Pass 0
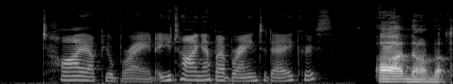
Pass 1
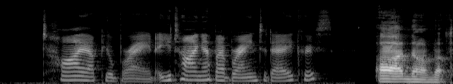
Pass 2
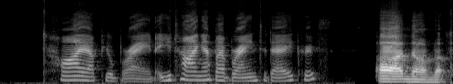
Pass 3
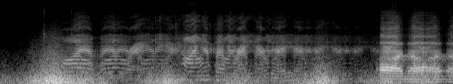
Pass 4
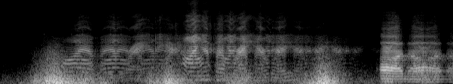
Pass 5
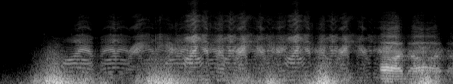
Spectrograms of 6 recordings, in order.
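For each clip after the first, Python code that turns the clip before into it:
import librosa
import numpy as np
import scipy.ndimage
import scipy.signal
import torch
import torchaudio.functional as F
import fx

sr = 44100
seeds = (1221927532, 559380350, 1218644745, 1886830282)

y1 = fx.peak_eq(x, sr, hz=1800.0, db=8.0, octaves=0.37)
y1 = y1 * librosa.db_to_amplitude(-1.5)
y2 = scipy.signal.medfilt(y1, 9)
y2 = y2 * librosa.db_to_amplitude(4.0)
y3 = fx.reverse_delay_fb(y2, sr, ms=193, feedback_pct=68, wet_db=-4.0)
y3 = fx.dmg_wind(y3, sr, seeds[0], corner_hz=220.0, level_db=-18.0)
y3 = y3 * librosa.db_to_amplitude(-4.5)
y4 = fx.rider(y3, sr, range_db=4, speed_s=0.5)
y4 = fx.band_widen(y4, sr, depth_pct=100)
y4 = y4 * librosa.db_to_amplitude(-4.5)
y5 = y4 + 10.0 ** (-3.5 / 20.0) * np.pad(y4, (int(1019 * sr / 1000.0), 0))[:len(y4)]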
